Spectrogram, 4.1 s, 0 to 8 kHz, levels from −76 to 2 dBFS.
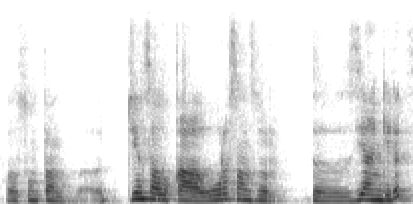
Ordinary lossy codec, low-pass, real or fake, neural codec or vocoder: Opus, 32 kbps; 7.2 kHz; real; none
